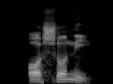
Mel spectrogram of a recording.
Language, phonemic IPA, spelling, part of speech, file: Bengali, /ɔʃoni/, অশনি, noun, LL-Q9610 (ben)-অশনি.wav
- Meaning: 1. thunderbolt 2. lightning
